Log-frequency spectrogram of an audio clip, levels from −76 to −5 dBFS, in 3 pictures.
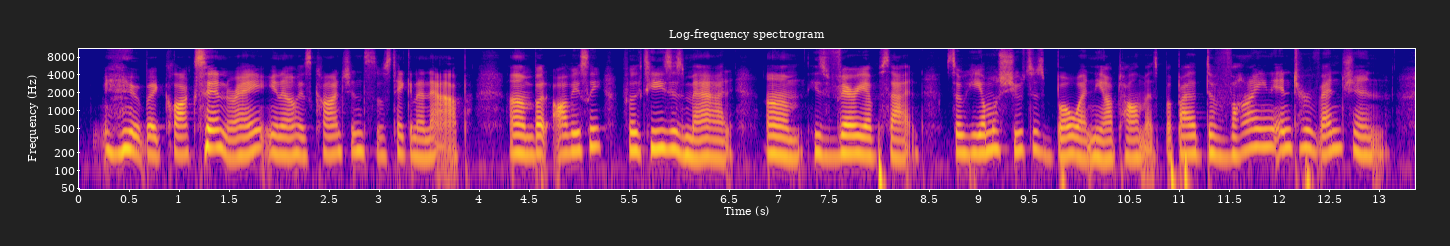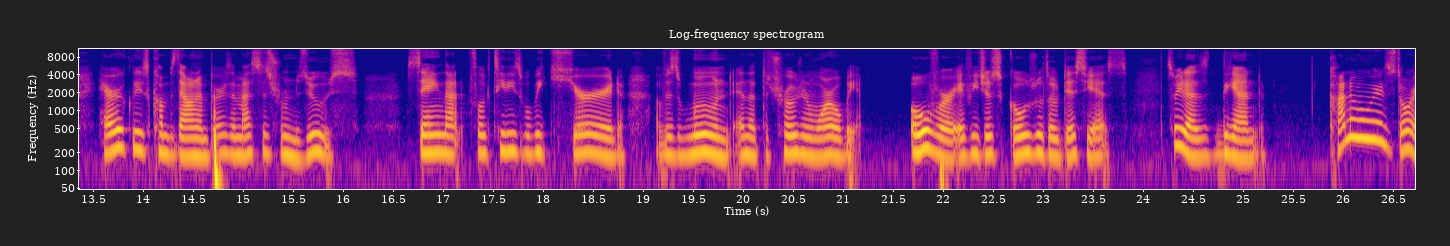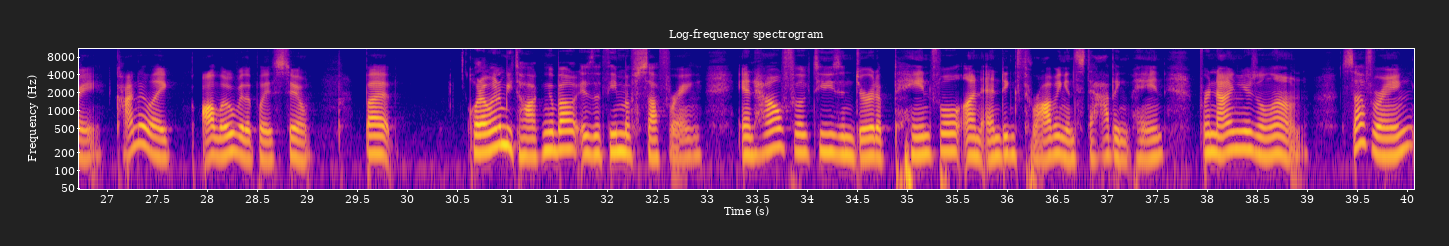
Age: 10-29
